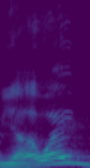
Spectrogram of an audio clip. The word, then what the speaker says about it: Yahweh: Now, there are some people who would use the term Yahweh. We actually don't know how to pronounce Yahweh.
